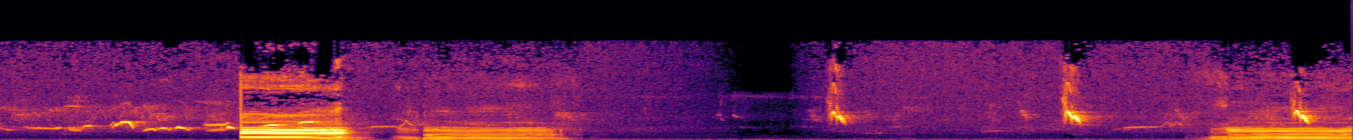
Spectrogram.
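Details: Cattle grazing on a wide pasture: a loud falling moo at two seconds, a second longer low at three to four seconds and another from nine seconds, with short bird chirps and whistles in the quiet gaps.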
